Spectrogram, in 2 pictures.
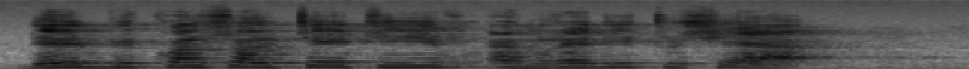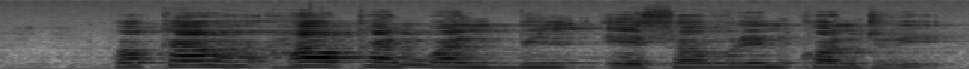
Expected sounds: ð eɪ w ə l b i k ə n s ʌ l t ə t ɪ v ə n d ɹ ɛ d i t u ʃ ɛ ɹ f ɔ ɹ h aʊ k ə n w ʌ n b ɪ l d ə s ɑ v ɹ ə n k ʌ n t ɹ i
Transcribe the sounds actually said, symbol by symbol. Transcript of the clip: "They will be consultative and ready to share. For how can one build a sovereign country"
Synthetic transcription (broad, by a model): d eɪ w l b i k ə n s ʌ l t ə t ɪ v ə n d ɹ ɛ d i t u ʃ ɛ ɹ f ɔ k h aʊ k ə n w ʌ n b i l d ə s ɑ v ɹ ə n k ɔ n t ɹ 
